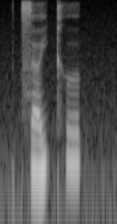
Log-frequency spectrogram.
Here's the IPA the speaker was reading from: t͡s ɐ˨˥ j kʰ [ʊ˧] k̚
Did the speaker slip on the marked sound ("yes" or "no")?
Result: no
